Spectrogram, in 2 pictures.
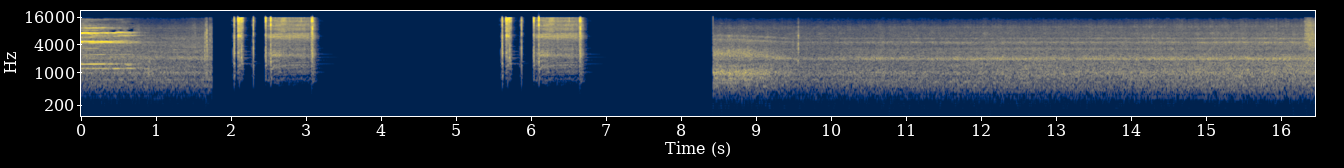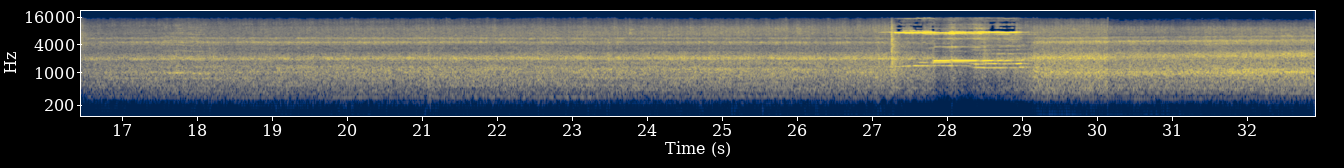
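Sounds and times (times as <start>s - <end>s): diesel locomotive engine droning: 0.0s - 1.8s, 8.5s - 32.9s
short high squeal: 17.6s - 18.3s, 27.1s - 29.2s.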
